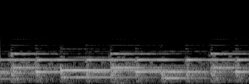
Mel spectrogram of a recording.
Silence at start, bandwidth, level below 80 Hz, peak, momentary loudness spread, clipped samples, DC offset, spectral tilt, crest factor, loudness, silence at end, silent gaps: 0 s; 3.7 kHz; -62 dBFS; -12 dBFS; 2 LU; under 0.1%; under 0.1%; -10 dB/octave; 12 dB; -26 LUFS; 0 s; none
